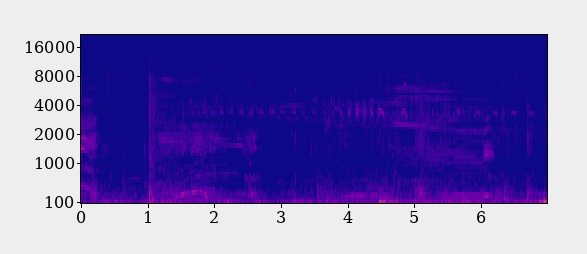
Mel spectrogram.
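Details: Yearling Aberdeen Angus heifers, part of a lot of 32 in Alegrete, mooing. Several drawn-out, low, arching moos with rich harmonics come one after another, with rural background noise between calls.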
